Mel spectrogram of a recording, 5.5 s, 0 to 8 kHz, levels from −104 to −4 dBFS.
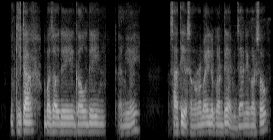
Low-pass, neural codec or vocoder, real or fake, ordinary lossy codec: none; codec, 16 kHz, 8 kbps, FreqCodec, smaller model; fake; none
